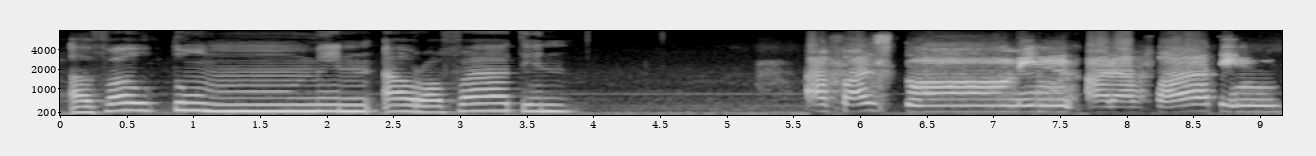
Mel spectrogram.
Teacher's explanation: پہلے میم کو ہم دوسرے میم میں اس کو مرج کر کے اس کا ادغام کر کے ہم غنہ کر کے یہاں پڑھ رہے ہیں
